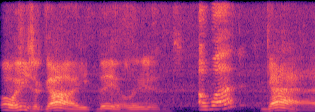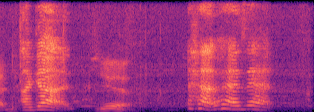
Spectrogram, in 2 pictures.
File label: Conversation with 52 year old white male and acquaintances West Virginia; american english dialect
